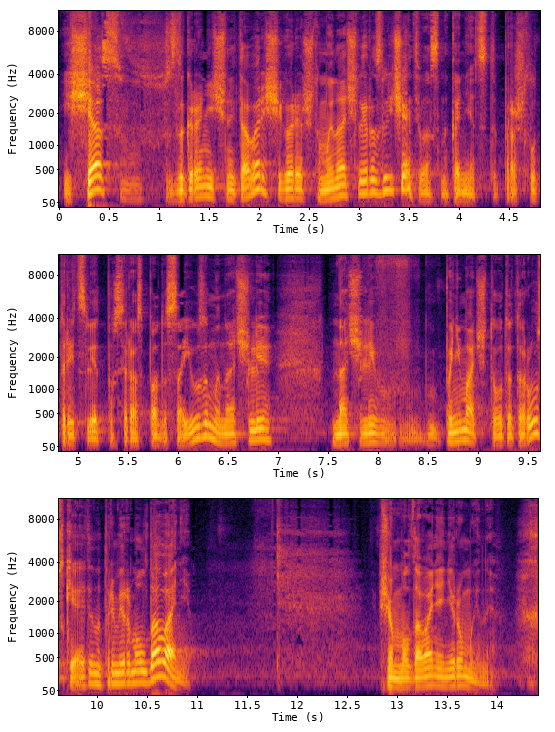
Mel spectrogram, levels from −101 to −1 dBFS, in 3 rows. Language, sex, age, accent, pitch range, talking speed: Russian, male, 30-49, native, 90-130 Hz, 140 wpm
